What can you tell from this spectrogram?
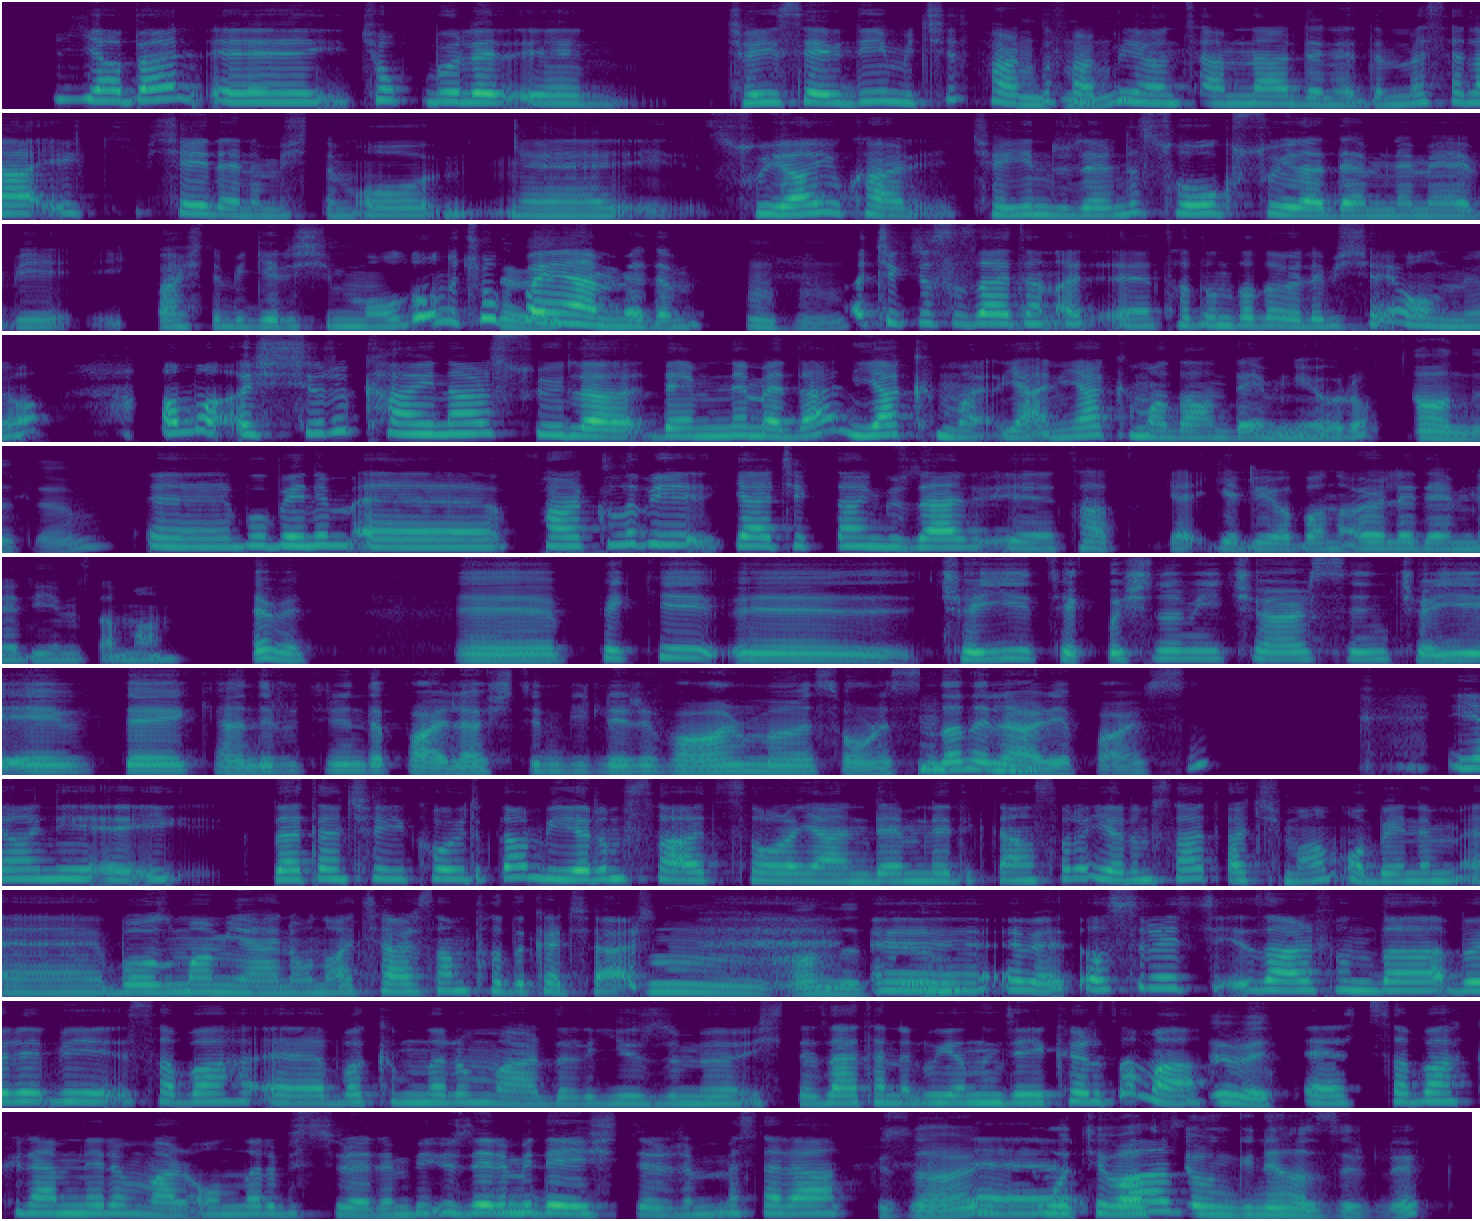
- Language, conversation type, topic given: Turkish, podcast, Sabah uyandığınızda ilk yaptığınız şeyler nelerdir?
- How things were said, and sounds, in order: tapping; other background noise; unintelligible speech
